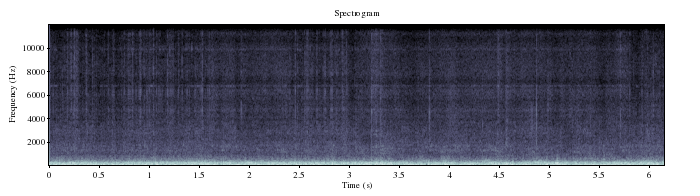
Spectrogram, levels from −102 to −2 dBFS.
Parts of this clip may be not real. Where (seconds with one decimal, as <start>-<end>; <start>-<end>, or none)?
1.6-2.4; 3.1-5.8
